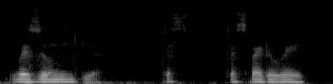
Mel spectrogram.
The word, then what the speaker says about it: Wezzomedia: CEO res media media a lot people saying it wrong but it's still sounds nice but the real pronunciation is res media just just by the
